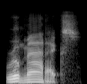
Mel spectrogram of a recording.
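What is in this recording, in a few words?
"rheumatics", American English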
